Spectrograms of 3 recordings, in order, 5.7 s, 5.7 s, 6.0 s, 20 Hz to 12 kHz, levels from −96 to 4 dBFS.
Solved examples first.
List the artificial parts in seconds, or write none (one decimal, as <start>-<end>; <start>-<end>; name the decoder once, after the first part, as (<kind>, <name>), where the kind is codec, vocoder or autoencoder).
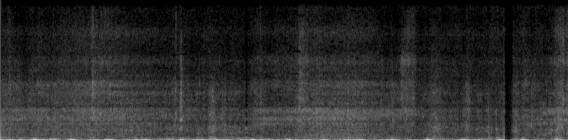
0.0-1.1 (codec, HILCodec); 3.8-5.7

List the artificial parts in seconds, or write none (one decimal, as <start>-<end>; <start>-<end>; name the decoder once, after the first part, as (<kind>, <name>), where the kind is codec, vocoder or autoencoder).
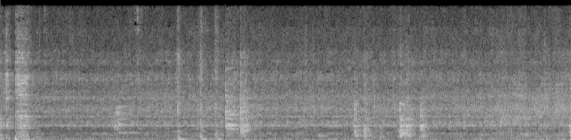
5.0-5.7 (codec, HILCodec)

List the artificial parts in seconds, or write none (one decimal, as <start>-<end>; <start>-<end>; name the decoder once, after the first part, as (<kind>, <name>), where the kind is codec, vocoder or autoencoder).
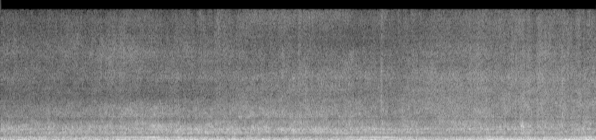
0.0-6.0 (codec, HILCodec)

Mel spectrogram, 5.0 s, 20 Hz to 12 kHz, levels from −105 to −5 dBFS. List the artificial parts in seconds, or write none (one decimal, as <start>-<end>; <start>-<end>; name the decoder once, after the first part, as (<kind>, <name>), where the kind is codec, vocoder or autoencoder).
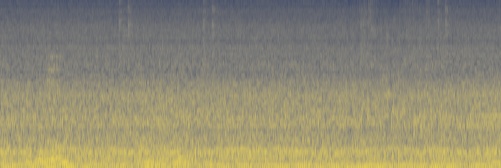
3.4-4.3 (codec, HILCodec)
